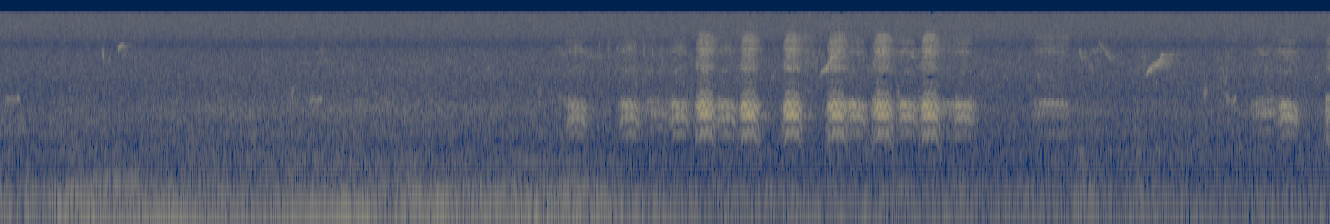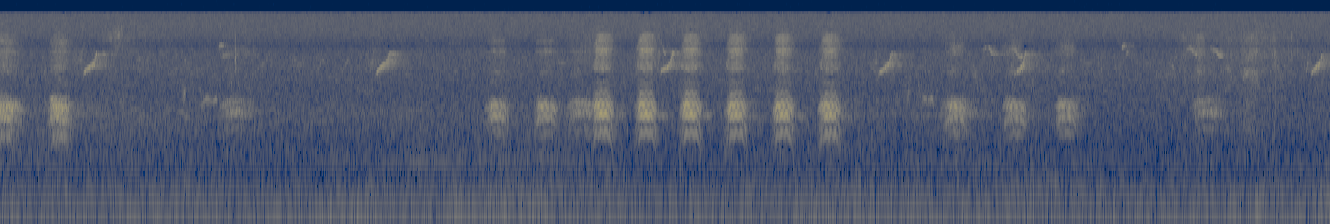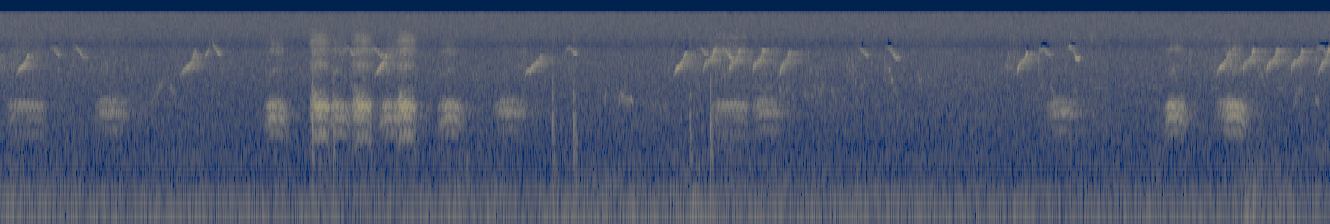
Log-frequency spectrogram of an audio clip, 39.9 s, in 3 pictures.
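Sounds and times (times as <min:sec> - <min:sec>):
bird calling rapidly: 0:05.7 - 0:09.8, 0:18.2 - 0:21.9, 0:29.2 - 0:32.4, 0:33.4 - 0:34.6
small birds high chirps: 0:18.7 - 0:39.9.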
